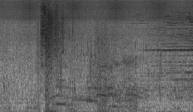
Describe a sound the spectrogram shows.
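A large creature shrieks and groans as it collapses.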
